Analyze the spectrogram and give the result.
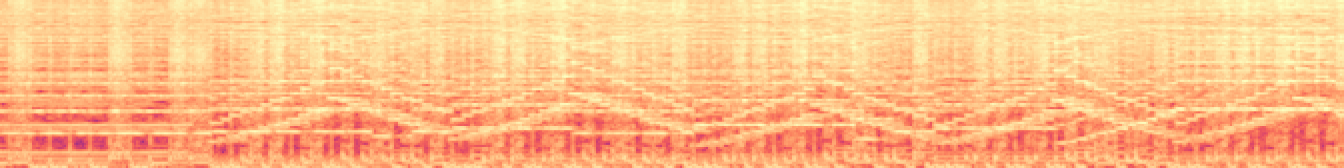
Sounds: music

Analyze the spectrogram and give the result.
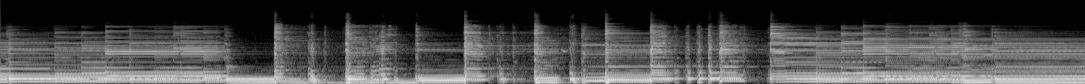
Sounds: electric guitar, plucked string instrument, guitar, musical instrument, electronic tuner, music

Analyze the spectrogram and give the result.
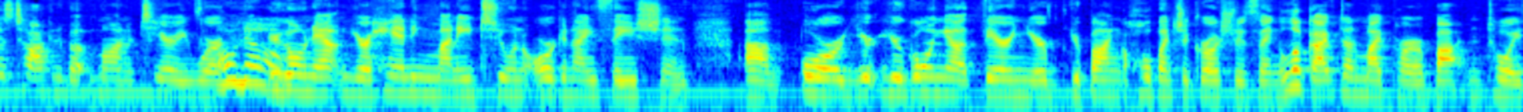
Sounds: speech

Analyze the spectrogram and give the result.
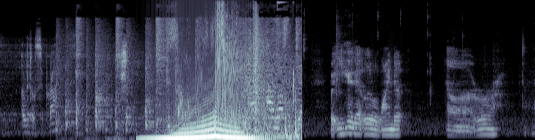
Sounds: music, speech

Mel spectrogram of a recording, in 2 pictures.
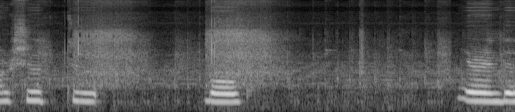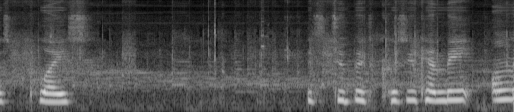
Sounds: speech, music

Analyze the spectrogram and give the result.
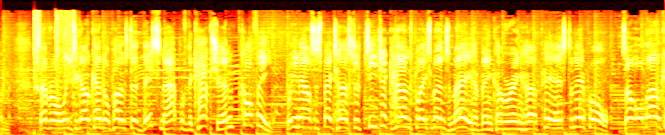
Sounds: speech, music

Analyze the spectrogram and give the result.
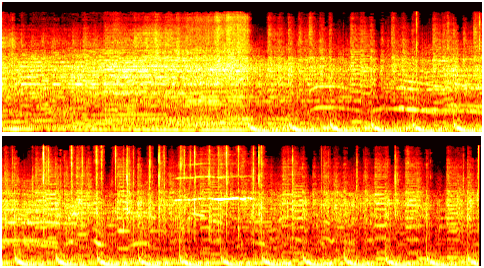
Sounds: speech, music

